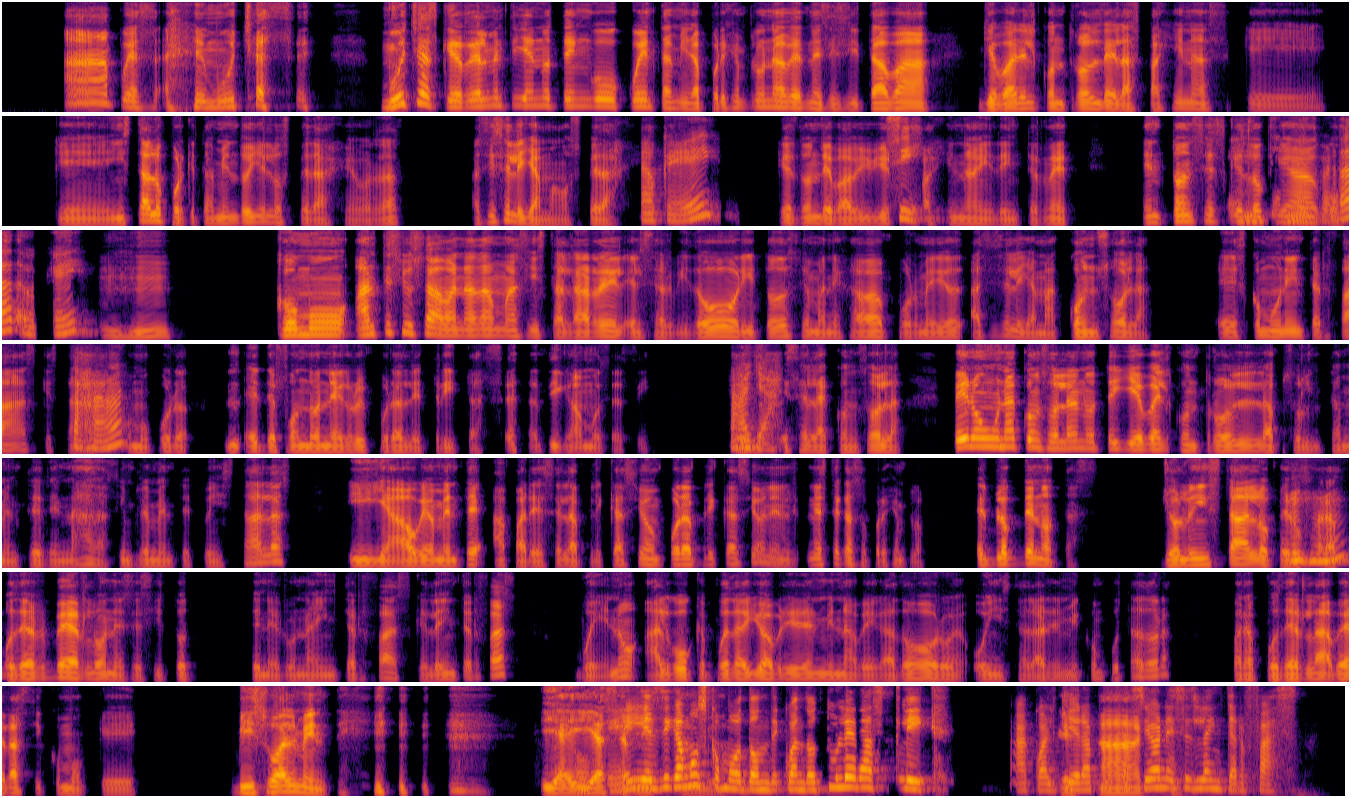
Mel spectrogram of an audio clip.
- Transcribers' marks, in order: giggle; laughing while speaking: "muchas"; tapping; other background noise; chuckle; laugh
- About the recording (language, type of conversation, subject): Spanish, podcast, ¿Qué técnicas sencillas recomiendas para experimentar hoy mismo?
